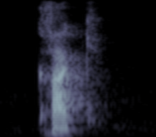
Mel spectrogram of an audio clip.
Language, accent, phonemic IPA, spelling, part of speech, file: French, France, /kʁak/, craque, verb / noun, LL-Q150 (fra)-craque.wav
- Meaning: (verb) inflection of craquer: 1. first/third-person singular present indicative/subjunctive 2. second-person singular imperative; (noun) fib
